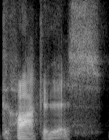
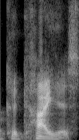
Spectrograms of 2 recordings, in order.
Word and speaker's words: Cocytus: Frozen in the depths of Cocytus or Cocytus, depending on how you want to pronounce it.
